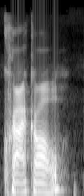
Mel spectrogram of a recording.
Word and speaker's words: Kraków: But all the pierogi spots, you got to go to Kraków. So Krakow, because Americans say it differently.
